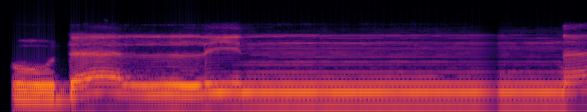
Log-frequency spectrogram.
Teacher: Nah, sekarang dari linnas. Linnasnya ditahan dulu ya, Prof ya, lebih lama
